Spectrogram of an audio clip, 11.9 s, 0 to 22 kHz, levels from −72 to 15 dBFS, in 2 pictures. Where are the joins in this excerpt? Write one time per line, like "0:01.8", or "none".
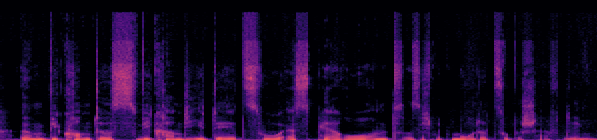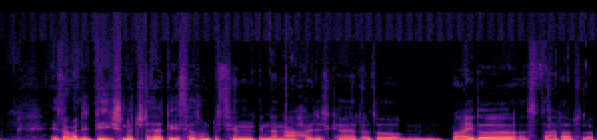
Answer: none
